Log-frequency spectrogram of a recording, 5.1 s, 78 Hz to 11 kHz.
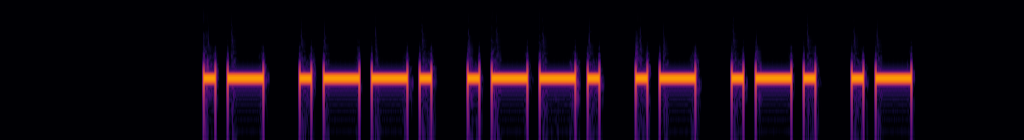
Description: Morse code, heard as a keyed tone, about 20 wpm, 700 Hz. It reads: APPARA
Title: Build A Word - 3 Letters At A Time - 9-Letter Words - 20wpm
